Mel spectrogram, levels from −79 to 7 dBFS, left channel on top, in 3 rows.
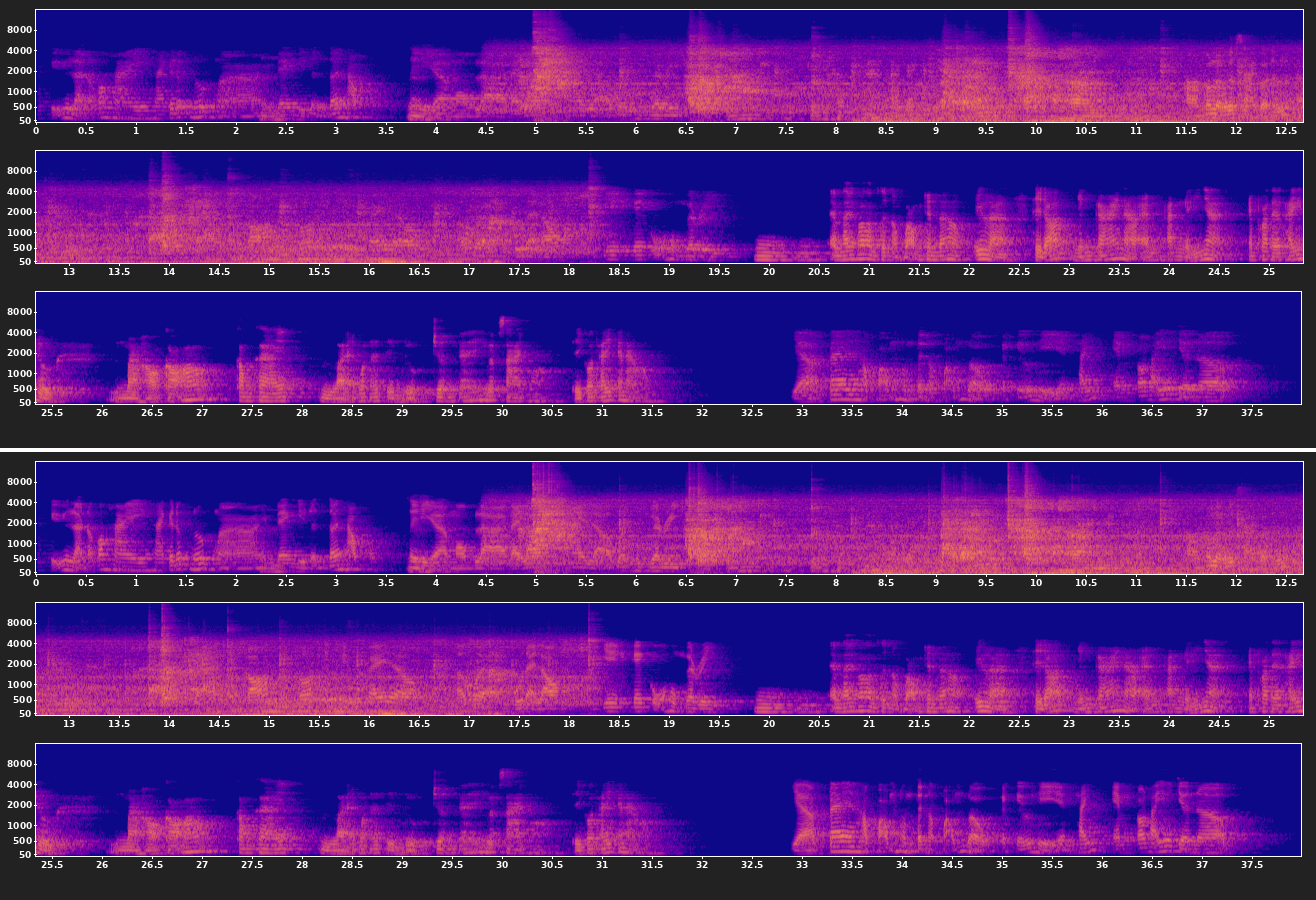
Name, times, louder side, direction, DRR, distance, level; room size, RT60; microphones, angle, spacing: voice 1, 0.1-3.4 3.7-6.5 10.6-11.1 14.2-16.6 16.9-19.5 32.9-37.3, right 3 dB, 85° right, 6 dB, 0.8 m, -33 dB
voice 2, 3.7-4.1 6.9-10.8 11.5-12.9 19.8-27.9 28.2-31.5, left 2 dB, 25° left, 6 dB, 0.5 m, -31 dB
sound 1, 4.4-18.2, right 1 dB, 45° right, 1.7 m, -28 dB
sound 2, 8.0-17.3, right 1 dB, 30° right, 1.3 m, -30 dB
8.3 x 6.8 x 2.7 m, 1.1 s
head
